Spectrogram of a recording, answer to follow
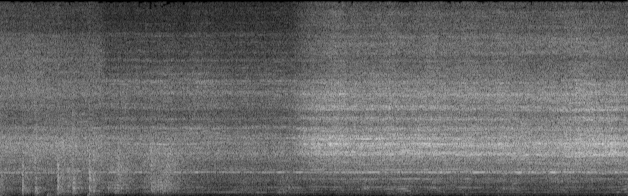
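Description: Busy-hall chatter with scattered knocks, then about halfway through a steady high hiss sets in: an angle grinder grinding the end of a steel pipe.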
